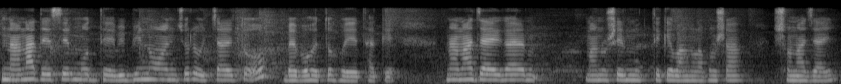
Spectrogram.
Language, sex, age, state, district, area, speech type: Bengali, female, 60+, West Bengal, Paschim Bardhaman, urban, spontaneous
